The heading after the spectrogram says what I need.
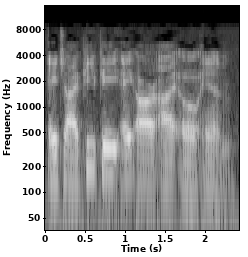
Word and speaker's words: Hipparion: And she said the horse back then was called a Hipparion, or Hyperion. I'm not sure exactly how it would be pronounced. It's Hipparion.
